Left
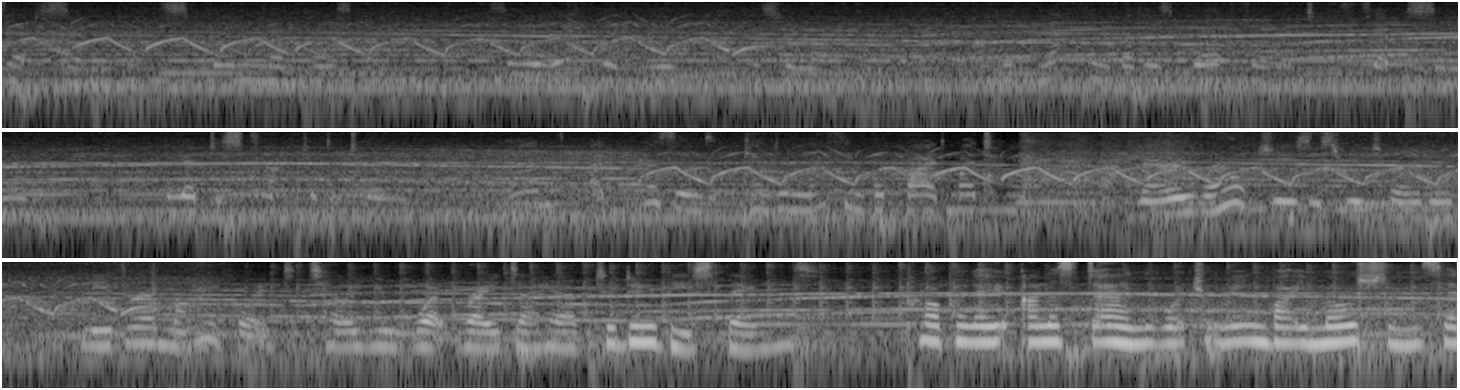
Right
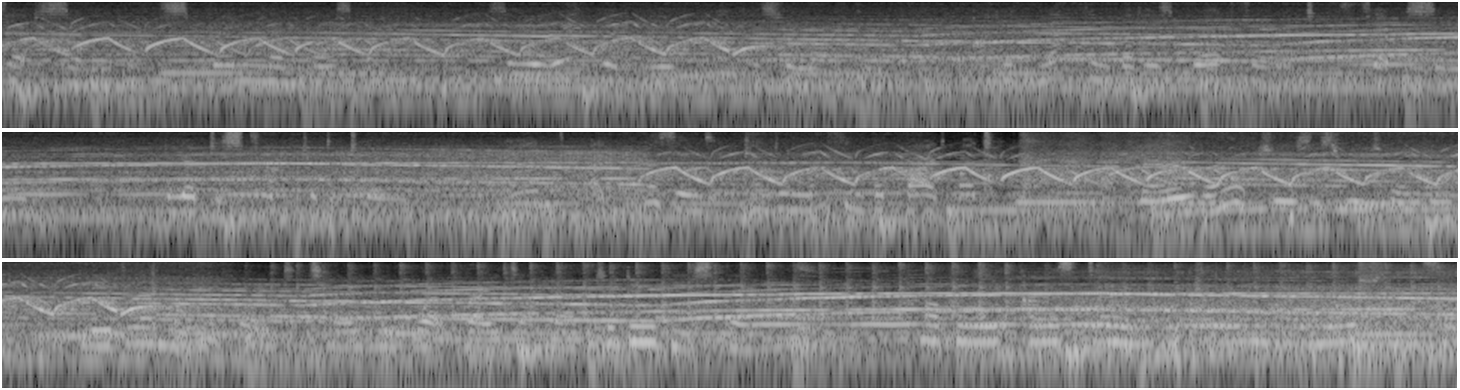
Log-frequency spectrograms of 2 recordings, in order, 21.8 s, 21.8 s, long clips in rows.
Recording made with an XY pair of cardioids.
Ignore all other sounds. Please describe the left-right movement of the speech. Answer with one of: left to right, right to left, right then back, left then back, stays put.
right to left.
